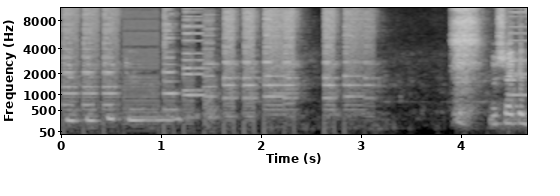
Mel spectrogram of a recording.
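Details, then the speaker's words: Single sharp, forceful sneeze from an adult streamer who is still recovering from a cold, announced beforehand and described as painful, over steady background game music. "God, it's the kind of sneeze you need to like recover from for a while. That hurt."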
